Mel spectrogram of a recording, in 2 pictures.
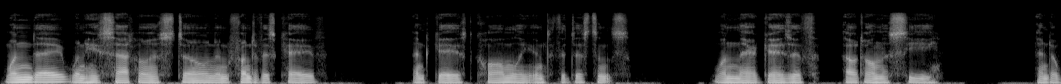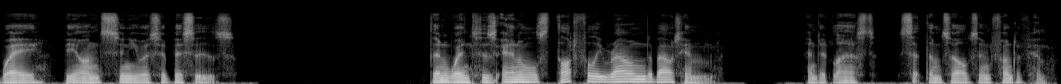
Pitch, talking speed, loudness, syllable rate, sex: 95 Hz, 130 wpm, -20 LUFS, 4.5 syllables/s, male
